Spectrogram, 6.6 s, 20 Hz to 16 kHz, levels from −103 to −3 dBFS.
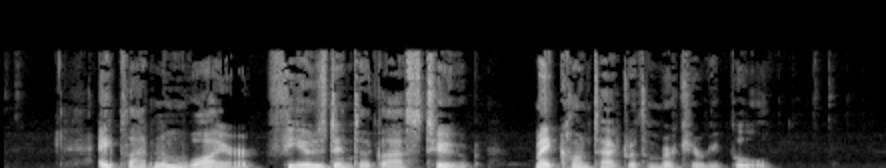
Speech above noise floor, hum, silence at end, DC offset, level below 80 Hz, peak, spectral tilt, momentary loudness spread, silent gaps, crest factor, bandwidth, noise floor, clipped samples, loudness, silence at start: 51 dB; none; 0.9 s; under 0.1%; -50 dBFS; 0 dBFS; -5 dB/octave; 11 LU; none; 26 dB; 11.5 kHz; -76 dBFS; under 0.1%; -25 LUFS; 0.75 s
